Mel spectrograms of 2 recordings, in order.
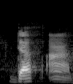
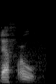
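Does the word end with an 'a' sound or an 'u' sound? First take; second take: a sound; u sound. First: The word ends with an 'a' vowel. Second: The word ends with an 'u' vowel. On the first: The speaker calls it wrong. "Terkadang ada orang yang baca gini" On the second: The speaker calls it right. "Ya di sini adalah daf'u"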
